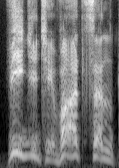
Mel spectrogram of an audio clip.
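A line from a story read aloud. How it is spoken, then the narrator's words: Shouting. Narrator (Russian): кричал он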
